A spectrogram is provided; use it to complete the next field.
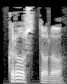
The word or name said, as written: Crostolo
